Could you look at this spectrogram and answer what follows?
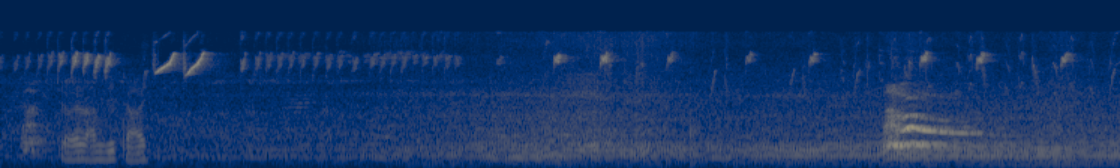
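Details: Olive-backed sunbird facing off with rival lead males at a trap: sharp high upslurred notes and a run of rapid tinny chips, followed by sparse single chirps, with brief low human-like sounds at the start and near the end.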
